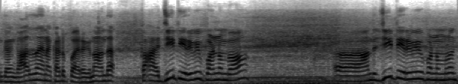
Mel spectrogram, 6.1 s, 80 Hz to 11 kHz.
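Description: Honda CBR250R's single-cylinder engine running at road speed, a steady low drone heard between bursts of talk, its pitch rising slightly a little past the middle.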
